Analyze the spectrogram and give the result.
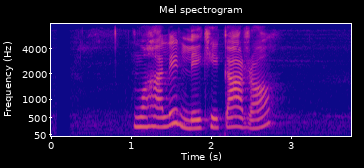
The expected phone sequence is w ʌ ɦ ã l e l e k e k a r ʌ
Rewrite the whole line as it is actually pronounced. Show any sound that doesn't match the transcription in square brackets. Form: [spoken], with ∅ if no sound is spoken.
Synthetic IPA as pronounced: w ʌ ɦ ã l e l e [kʰ] e k a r ʌ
